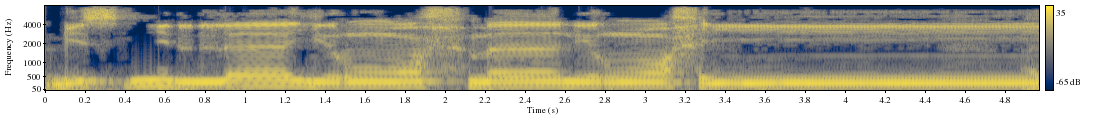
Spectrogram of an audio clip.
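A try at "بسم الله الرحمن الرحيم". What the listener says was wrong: Hati-hati untuk roknya, jangan masuk hidung ya. Jangan Bismillahirrahmanirrahim. Jangan masuk hidung. Bismillahirrahmanirrahim. Ar-ra. Jangan masuk hidung.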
